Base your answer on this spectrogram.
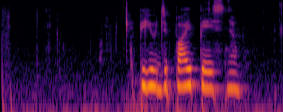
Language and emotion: Russian, neutral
